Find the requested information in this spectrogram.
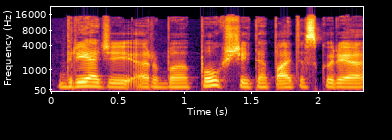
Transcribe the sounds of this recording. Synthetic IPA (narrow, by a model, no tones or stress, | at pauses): bʲɾʲiɛd͡ʒʲɛɪɐ̰ɾbɐpɐʊkʃʲt͡ʃʲɛɪt̪ʲiɛpɑːt̪ʲɪskʊɾʲiɛ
